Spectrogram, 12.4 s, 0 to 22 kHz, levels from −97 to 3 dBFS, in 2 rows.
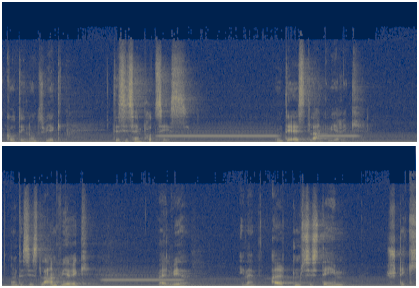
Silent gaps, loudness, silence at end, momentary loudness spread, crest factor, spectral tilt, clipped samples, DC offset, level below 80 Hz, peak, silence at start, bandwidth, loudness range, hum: none; -35 LUFS; 0 s; 20 LU; 22 dB; -2.5 dB/octave; under 0.1%; under 0.1%; -48 dBFS; -14 dBFS; 0 s; 18 kHz; 4 LU; none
